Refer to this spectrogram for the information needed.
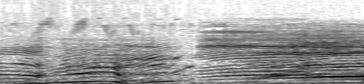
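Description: A cow moos in a long, drawn-out bellow, its low harmonic voice wavering at first and then rising into a louder, sustained, strained call. No one speaks.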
